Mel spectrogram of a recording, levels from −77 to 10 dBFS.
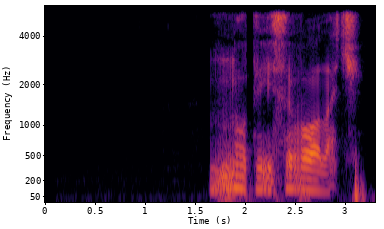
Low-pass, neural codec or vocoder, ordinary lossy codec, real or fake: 5.4 kHz; none; none; real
